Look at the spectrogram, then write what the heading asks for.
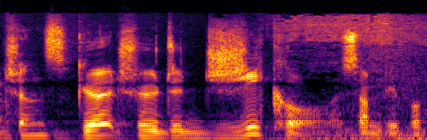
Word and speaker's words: Jekyll: Gertrude Jekyll, as some people pronounce it. Oh, I thought it was Jekyll.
